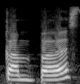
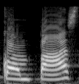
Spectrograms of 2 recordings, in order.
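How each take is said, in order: First: The first vowel is a short 'uh' sound. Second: The first vowel is an open 'o' sound. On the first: The speaker calls it right. "इसे हम क्या pronounce करेंगे कंपस" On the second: The speaker calls it wrong. "इसकी pronunciation कॉम्पास नहीं होगा"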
